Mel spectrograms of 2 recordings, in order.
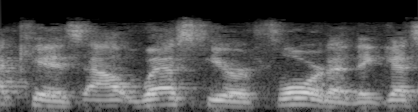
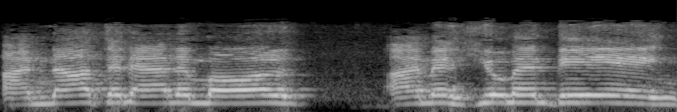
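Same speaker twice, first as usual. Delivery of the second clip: Hamburg German accent, pitched up; 6 semitones higher than usual. Prompted to say the film quote again, the speaker uses a Hamburg German accent. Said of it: "Say that in a Hamburg accent".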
